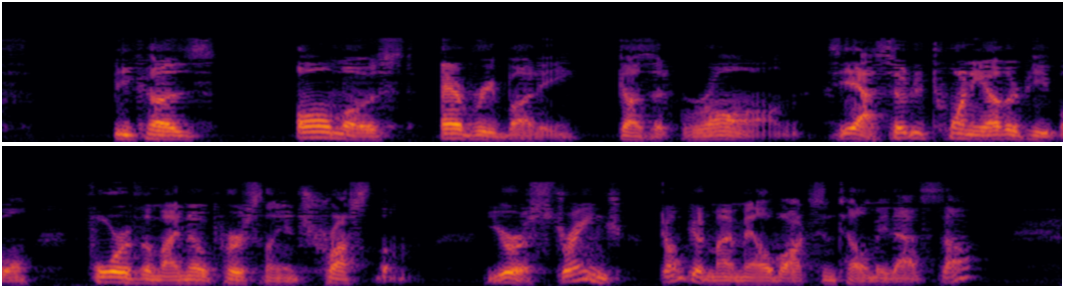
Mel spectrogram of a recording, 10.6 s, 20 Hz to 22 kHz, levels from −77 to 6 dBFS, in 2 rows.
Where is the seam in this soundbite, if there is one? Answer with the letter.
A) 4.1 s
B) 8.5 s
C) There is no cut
A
